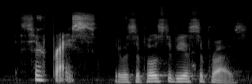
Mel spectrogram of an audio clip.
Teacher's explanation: It is spelled surprise, but almost no American English speakers say surprise. They say surprise. They cut the R.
